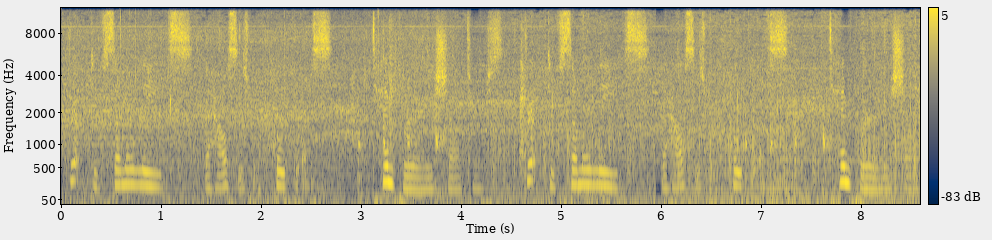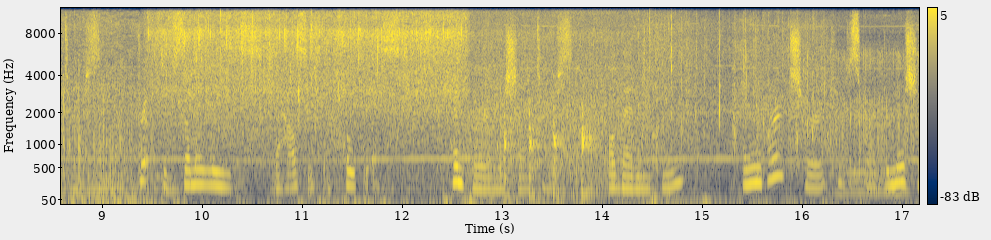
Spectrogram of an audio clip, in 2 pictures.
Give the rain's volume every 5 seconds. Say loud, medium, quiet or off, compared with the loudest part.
medium, loud, loud, loud.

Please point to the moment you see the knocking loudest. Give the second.
13 s.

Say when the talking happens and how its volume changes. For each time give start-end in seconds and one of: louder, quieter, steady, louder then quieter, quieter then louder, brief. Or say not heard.
0.0-17.1 steady.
